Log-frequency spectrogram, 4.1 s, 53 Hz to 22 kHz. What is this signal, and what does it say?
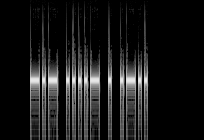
Morse code, heard as a keyed tone, about 20 wpm, 700 Hz. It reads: K4EL
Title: Speed Racing - USA 1x2 Call Signs 17wpm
